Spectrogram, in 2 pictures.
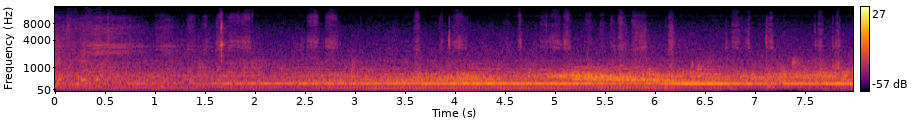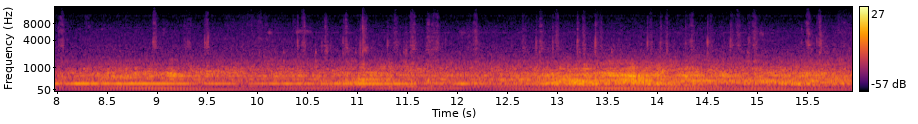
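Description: A brush dabs and scrapes softly on paper.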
